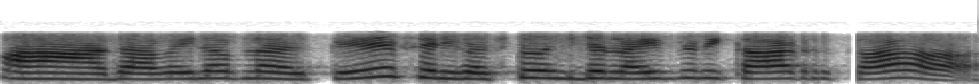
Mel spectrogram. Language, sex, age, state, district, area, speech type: Tamil, female, 18-30, Tamil Nadu, Ariyalur, rural, conversation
